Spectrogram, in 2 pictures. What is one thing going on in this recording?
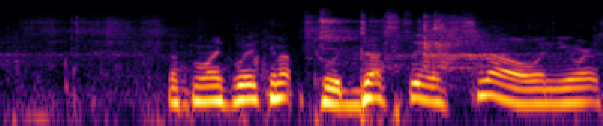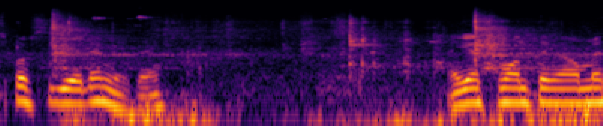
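A metal gate latch clanks and rattles.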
